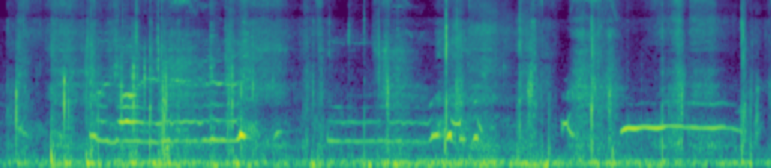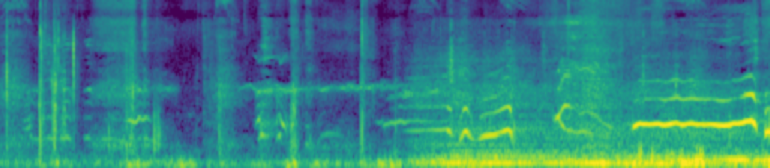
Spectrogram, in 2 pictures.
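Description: A young child calls out nearby in a high, sing-song voice.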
